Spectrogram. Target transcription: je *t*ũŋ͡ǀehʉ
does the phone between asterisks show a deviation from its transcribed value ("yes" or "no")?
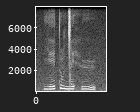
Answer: no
